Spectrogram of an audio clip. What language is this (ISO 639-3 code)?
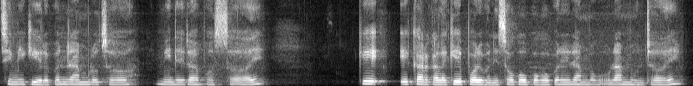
nep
